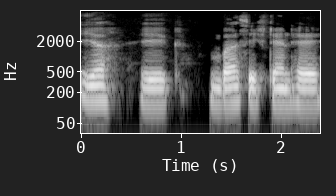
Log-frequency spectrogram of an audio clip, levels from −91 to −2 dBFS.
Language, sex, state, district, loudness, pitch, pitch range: Hindi, male, Bihar, Supaul, -18 LUFS, 120 Hz, 120-130 Hz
